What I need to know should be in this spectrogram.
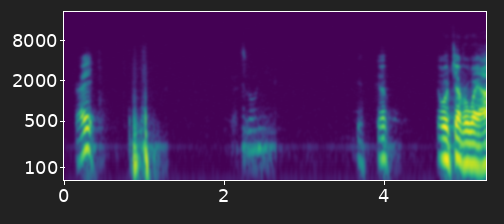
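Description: A man speaks through a microphone in a large room, pausing often.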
